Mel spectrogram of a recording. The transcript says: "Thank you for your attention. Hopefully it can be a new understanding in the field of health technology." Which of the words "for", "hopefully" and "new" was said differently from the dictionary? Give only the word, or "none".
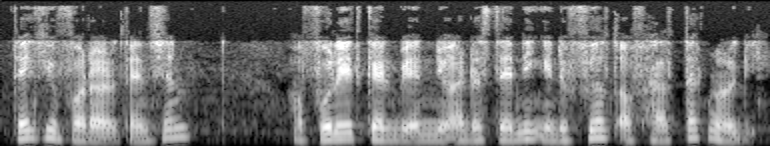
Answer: hopefully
